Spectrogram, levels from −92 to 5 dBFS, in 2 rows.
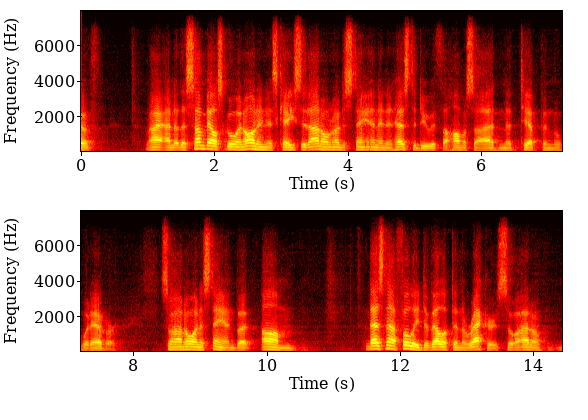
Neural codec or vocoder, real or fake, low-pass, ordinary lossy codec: codec, 16 kHz, 0.2 kbps, FocalCodec; fake; 7.2 kHz; Opus, 24 kbps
